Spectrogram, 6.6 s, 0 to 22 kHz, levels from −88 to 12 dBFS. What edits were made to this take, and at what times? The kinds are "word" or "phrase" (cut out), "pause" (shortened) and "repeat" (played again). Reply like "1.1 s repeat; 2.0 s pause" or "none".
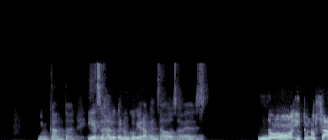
none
